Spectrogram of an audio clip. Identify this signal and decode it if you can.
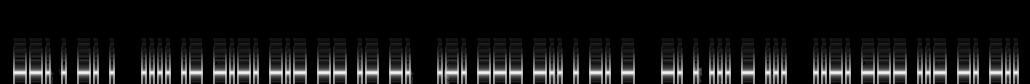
Morse code, heard as a keyed tone, about 30 wpm, 550 Hz. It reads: GENE HACKMAN RODENT NESTS FOUND
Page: news headlines in morse code at 30 wpm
